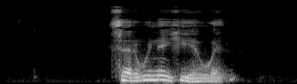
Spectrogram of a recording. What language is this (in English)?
Kabyle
